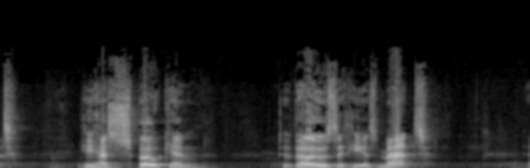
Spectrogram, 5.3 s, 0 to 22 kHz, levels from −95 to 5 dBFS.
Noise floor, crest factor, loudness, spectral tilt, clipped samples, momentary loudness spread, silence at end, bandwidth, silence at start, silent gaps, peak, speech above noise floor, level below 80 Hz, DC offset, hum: -67 dBFS; 18 dB; -24 LUFS; -2 dB/octave; under 0.1%; 16 LU; 1 s; 15.5 kHz; 0 s; none; -10 dBFS; 43 dB; -74 dBFS; under 0.1%; none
